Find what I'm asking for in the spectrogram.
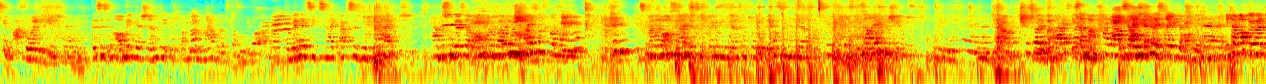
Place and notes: Infopoint, Tempelhofer Feld, Berlin - inside booth, talking
info stand, interesting mobile architecture made of wood and glass.
woman talks to a group of people about future and development of the Tempelhof area.
Berlin, Germany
